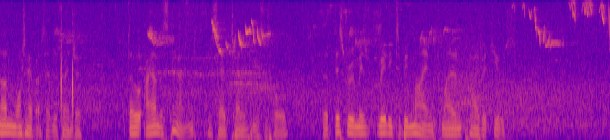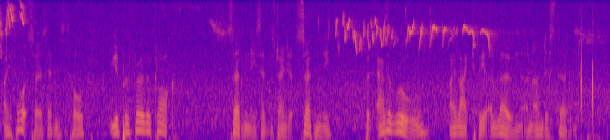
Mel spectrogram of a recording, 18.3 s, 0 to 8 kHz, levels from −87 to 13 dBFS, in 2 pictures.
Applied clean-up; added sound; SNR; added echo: none; Bird vocalization, bird call, bird song; 1 dB; none.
